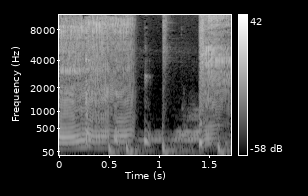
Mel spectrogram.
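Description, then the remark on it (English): A loud, buzzy fart rasps out for nearly two seconds, wobbling in pitch with a brief sputtering break partway through. Nobody speaks over it. “Those farts litty, y'all, okay?”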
